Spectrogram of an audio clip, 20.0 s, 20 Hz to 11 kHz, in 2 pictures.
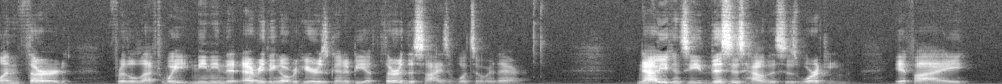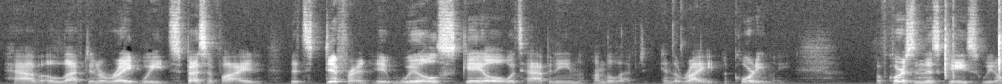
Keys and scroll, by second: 19.6 BackSpace.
